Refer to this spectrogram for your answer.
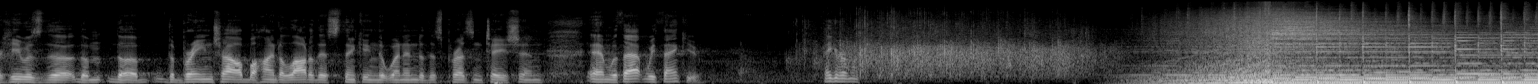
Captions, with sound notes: He was the brainchild behind a lot of this thinking that went into this presentation. And with that, we thank you. - Thank you very much. (audience clapping) (upbeat music)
